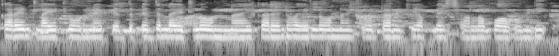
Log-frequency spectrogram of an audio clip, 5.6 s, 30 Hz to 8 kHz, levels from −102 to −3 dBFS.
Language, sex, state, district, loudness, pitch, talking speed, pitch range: Telugu, female, Andhra Pradesh, Sri Satya Sai, -15 LUFS, 205 Hz, 190 wpm, 200-210 Hz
